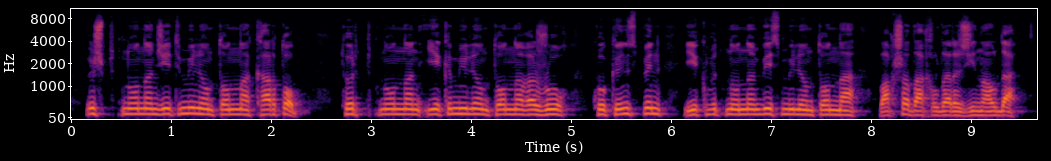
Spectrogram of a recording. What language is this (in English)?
Kazakh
